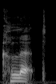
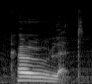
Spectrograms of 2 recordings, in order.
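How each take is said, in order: First: It is said quickly without first-syllable stress. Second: The stress is strongly on the first syllable. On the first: It sounds like the familiar name. "I guess it's like said fast" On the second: It sounds like a statement, not a name. "So massive emphasization on on the Co"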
